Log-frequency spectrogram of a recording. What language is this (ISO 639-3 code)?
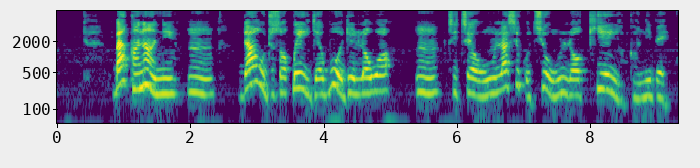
yor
